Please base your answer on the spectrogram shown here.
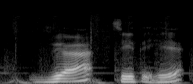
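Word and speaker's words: द्व्यशीतिः: This is the dva. Dvya. Dvya. Yeah, it is difficult. Dvya. Yeah, it is dvya. It is written here also. Dvya shitihi.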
